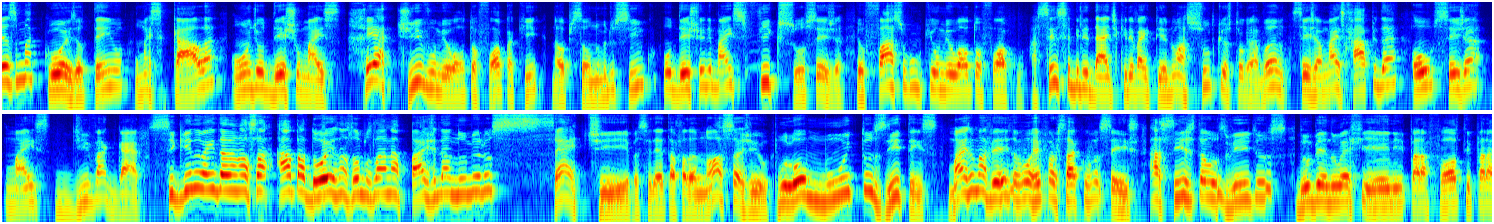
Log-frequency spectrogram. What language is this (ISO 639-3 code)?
por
